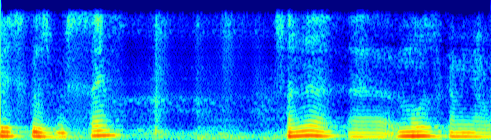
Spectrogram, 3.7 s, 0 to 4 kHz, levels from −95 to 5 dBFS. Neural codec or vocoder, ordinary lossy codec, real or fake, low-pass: codec, 24 kHz, 0.5 kbps, DualCodec; none; fake; 3.6 kHz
